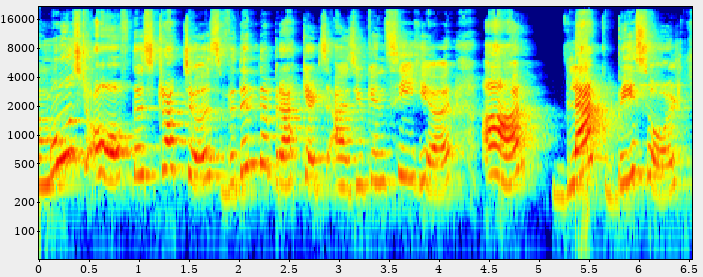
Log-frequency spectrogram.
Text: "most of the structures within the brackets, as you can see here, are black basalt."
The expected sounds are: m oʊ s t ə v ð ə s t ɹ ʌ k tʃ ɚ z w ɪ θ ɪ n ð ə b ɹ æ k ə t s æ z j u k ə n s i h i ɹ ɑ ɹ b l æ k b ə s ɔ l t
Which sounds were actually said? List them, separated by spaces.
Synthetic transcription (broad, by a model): m oʊ s t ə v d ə s t ɹ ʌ k tʃ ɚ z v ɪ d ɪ n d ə b ɹ æ k ə t s æ z j u k ə n s i h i ɹ ɑ ɹ b l æ k b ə s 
